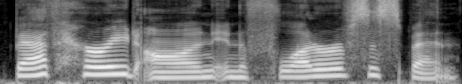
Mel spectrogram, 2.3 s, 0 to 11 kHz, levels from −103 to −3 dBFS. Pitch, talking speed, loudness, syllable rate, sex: 215 Hz, 210 wpm, -17 LUFS, 5.6 syllables/s, female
